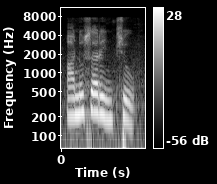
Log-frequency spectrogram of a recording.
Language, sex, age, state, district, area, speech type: Telugu, female, 60+, Andhra Pradesh, Chittoor, rural, read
